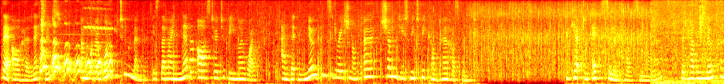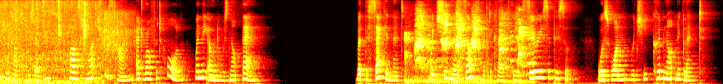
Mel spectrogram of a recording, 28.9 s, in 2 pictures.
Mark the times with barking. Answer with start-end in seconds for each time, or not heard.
0.8-2.2, 22.6-25.2.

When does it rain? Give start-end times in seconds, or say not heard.
0.0-17.2.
